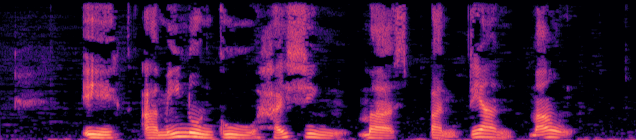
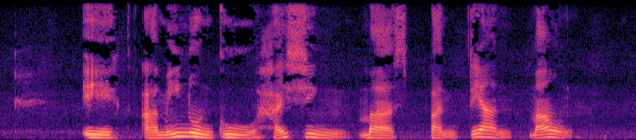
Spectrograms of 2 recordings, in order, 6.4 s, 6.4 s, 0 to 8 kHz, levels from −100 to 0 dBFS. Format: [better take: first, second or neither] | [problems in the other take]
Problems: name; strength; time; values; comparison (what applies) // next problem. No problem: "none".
second | noise reduction (classical method Wiener filter)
